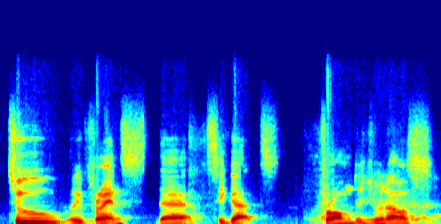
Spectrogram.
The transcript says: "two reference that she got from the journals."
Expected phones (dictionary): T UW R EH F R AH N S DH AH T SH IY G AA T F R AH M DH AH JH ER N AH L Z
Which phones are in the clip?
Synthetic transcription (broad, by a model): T UW R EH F R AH N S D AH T S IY G AA T F R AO M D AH JH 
